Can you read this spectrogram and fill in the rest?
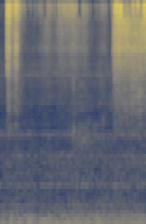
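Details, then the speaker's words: Airbrush air valve with hose only, compressor running: when pressing the valve a short burst of air hiss cuts out for about a second with a little thump, then flows again over steady compressor rumble; valve hesitation. "Air, hesitation, and then all the way down I get air. There's this little, I don't know if you can hear it. It's like this little hesitation, like a thump."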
